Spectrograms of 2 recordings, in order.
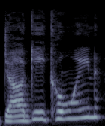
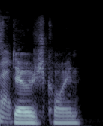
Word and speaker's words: Dogecoin: it's not pronounced doggy coin. And I'm like, well, duh. But then he didn't actually pronounce it. So Dogecoin? – I'm pretty sure it's Dogecoin.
